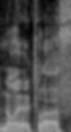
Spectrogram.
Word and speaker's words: Neue Klasse: Neuer class. Please the German in the group. Go ahead. It's the Neuer class. Yeah, you have to pronounce it correctly.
